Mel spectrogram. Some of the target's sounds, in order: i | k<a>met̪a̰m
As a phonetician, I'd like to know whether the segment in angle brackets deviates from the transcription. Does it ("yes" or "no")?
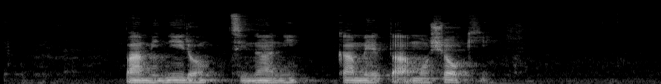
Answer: no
